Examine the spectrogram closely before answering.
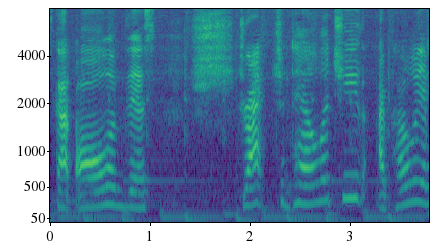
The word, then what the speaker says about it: stracciatella: We open it up, and it's got all of this stracciatella cheese. I probably am not saying there's that right. no chance you said that right. Stracciatella?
